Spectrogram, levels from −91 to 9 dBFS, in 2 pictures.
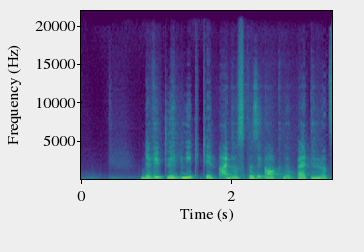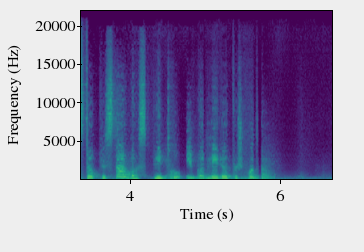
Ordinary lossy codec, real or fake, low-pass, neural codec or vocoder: none; fake; none; codec, 44.1 kHz, 0.9 kbps, DAC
